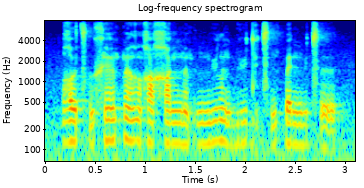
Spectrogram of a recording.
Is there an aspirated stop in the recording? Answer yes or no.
no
